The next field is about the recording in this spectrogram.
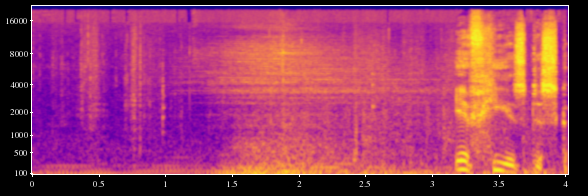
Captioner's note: grass crunches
